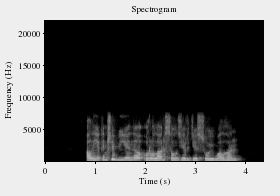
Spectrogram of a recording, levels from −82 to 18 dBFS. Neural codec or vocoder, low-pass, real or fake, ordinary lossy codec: none; 7.2 kHz; real; Opus, 32 kbps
